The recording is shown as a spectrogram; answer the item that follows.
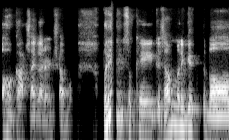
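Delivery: rushed dog inner voice, human-sounding. Picturing the other speaker's dog talking, in an imagined dog inner voice. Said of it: "your dog be like".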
